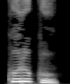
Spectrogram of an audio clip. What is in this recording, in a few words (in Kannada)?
"ಘುರುಕು", Kannada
